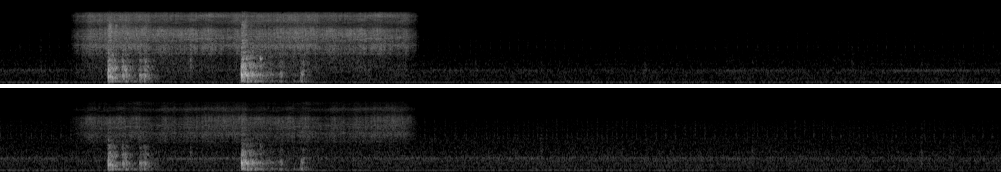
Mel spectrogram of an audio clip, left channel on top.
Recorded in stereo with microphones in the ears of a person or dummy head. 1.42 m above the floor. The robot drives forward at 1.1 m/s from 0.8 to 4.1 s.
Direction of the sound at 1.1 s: 70° left (ahead or behind).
